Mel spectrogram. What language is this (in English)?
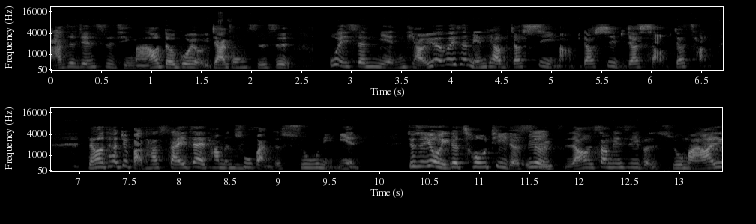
Chinese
